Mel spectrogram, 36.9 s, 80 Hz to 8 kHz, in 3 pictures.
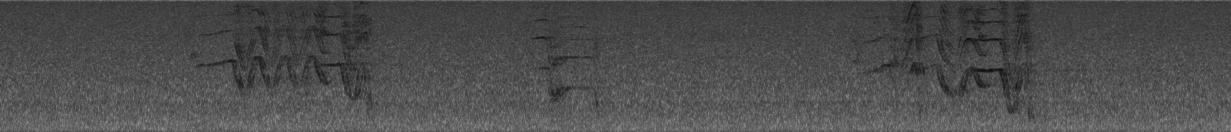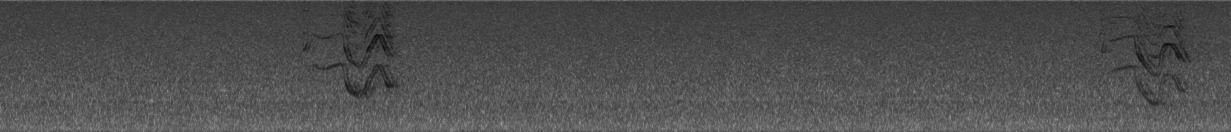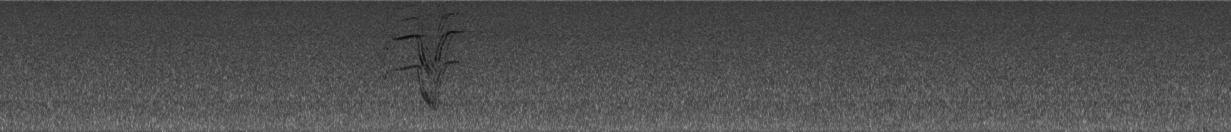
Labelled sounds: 2.0	3.7	killer whale, northern resident, G clan, GG subclan, call N29, 0.80 to 5.8 kHz
5.3	6.0	killer whale, northern resident, G clan, call N23i, 0.80 to 3.4 kHz
8.6	9.1	killer whale, northern resident, G clan, GG subclan, call N29, 1.4 to 3.4 kHz
9.4	10.1	killer whale, northern resident, G clan, GG subclan, call N29, 0.80 to 5.0 kHz
15.4	16.3	killer whale, northern resident, G clan, GG subclan, call N29, 0.83 to 3.6 kHz
23.4	24.3	killer whale, northern resident, G clan, GG subclan, call N29, 0.80 to 5.4 kHz
28.5	29.3	killer whale, northern resident, G clan, GG subclan, call N28, 1.2 to 5.9 kHz

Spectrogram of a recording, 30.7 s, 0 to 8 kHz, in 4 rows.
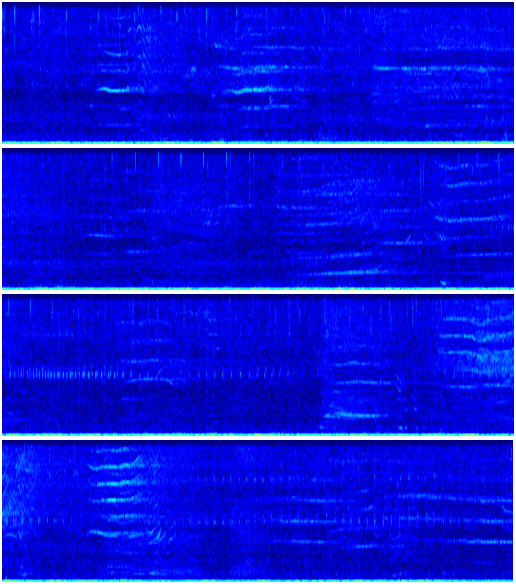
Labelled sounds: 2.9	4.6	killer whale, southern resident, 1.0 to 7.4 kHz
9.5	10.1	killer whale, southern resident, 2.1 to 3.0 kHz
10.5	11.4	killer whale, southern resident, 3.1 to 5.0 kHz

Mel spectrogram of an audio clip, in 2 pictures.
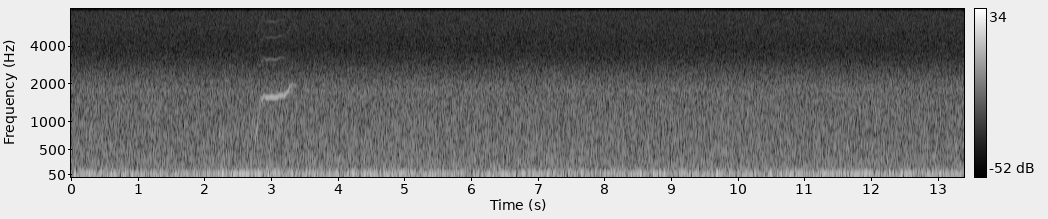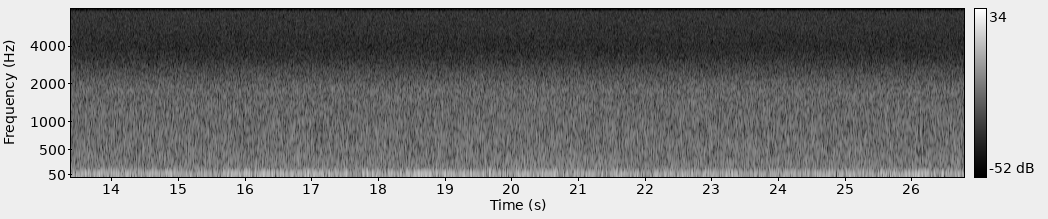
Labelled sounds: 1.9	3.8	killer whale, Bigg's (transient), 0.87 to 2.1 kHz

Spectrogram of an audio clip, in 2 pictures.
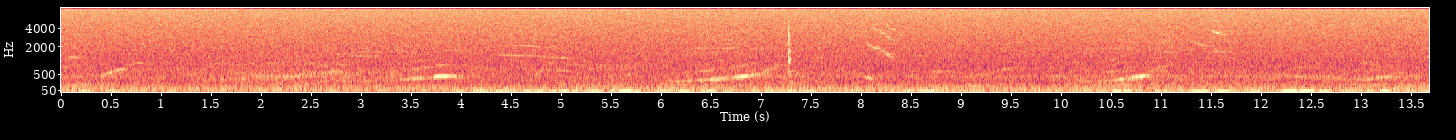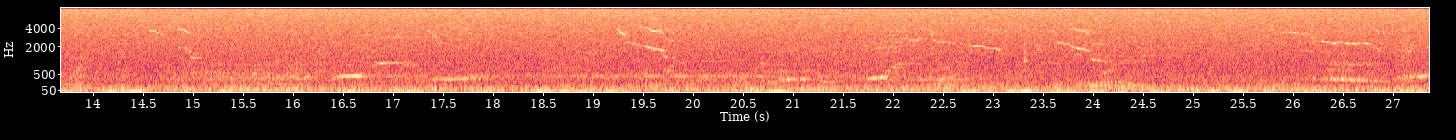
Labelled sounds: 4.4	5.2	humpback whale, 1.2 to 2.1 kHz
8.1	8.4	humpback whale, 1.2 to 2.2 kHz
11.5	11.7	humpback whale, 3.2 to 3.8 kHz
16.8	17.1	humpback whale, 0.80 to 1.0 kHz
19.3	19.8	humpback whale, 1.7 to 2.5 kHz
22.4	23.1	humpback whale, 1.6 to 2.6 kHz
23.6	24.0	humpback whale, 1.6 to 2.4 kHz
25.9	26.8	humpback whale, 2.1 to 3.6 kHz

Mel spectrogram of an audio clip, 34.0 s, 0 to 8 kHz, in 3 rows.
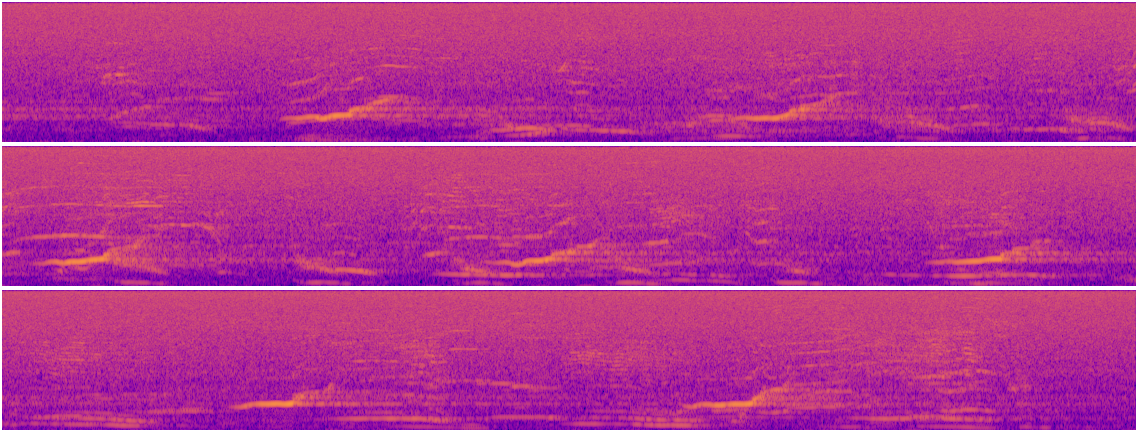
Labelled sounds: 1.0	2.3	humpback whale, 0.90 to 1.7 kHz
2.9	4.1	humpback whale, 0.80 to 2.0 kHz
7.3	7.5	humpback whale, 1.1 to 1.3 kHz
7.9	8.6	humpback whale, 0.80 to 1.7 kHz
11.5	13.5	humpback whale, 0.80 to 3.3 kHz
16.0	17.5	humpback whale, 0.80 to 2.2 kHz
17.8	19.1	humpback whale, 0.86 to 2.0 kHz
21.4	21.9	humpback whale, 0.80 to 1.0 kHz
23.3	23.5	humpback whale, 1.6 to 1.8 kHz
25.6	28.8	humpback whale, 0.80 to 3.3 kHz
30.3	31.1	humpback whale, 0.80 to 2.7 kHz
31.5	32.4	humpback whale, 1.1 to 1.8 kHz
32.8	33.0	humpback whale, 0.80 to 1.0 kHz

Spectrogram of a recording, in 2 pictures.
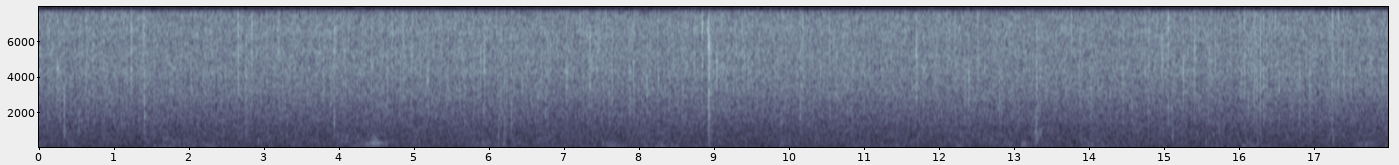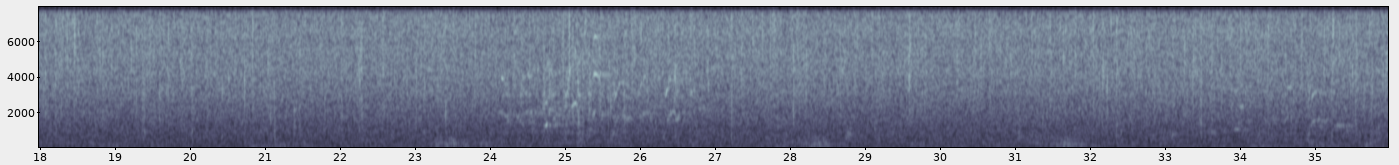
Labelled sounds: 24.4	24.7	humpback whale, 1.9 to 2.1 kHz
35.2	35.5	humpback whale, 1.2 to 1.3 kHz

